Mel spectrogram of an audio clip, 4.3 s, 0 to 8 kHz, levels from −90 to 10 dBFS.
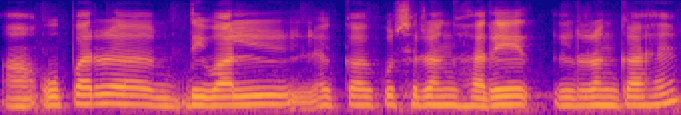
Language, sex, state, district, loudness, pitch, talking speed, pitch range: Hindi, female, Uttar Pradesh, Lucknow, -16 LUFS, 180 Hz, 155 wpm, 175-190 Hz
